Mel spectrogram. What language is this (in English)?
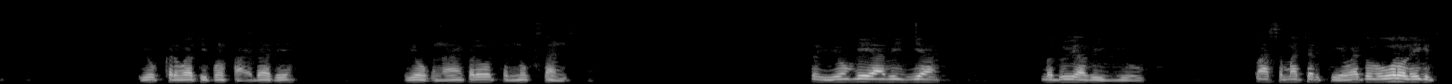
Gujarati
